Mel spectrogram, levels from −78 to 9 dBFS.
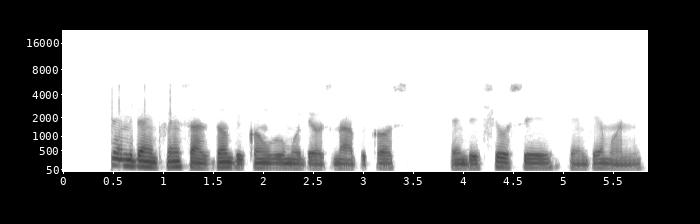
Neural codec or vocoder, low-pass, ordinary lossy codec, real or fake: none; 5.4 kHz; none; real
